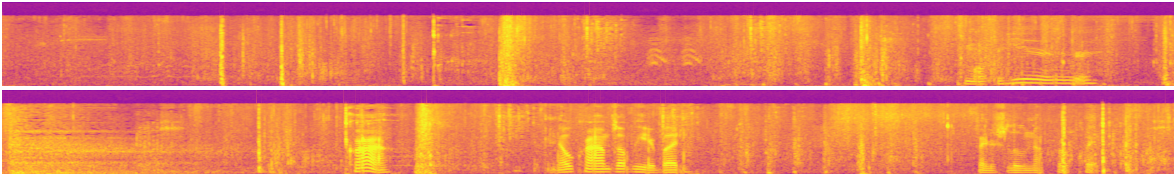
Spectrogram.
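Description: Footsteps crunch through grass.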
